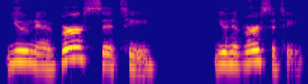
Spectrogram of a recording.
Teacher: So there's a longer time dedicated to the ver, a little bit longer in the u. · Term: secondary stress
